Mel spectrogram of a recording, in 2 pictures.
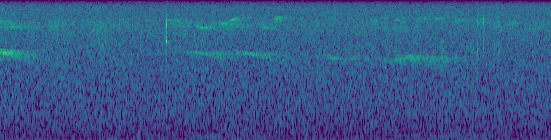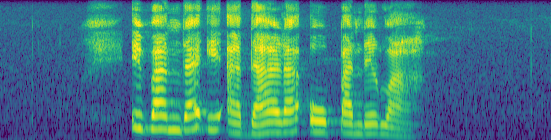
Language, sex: Venda, female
